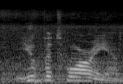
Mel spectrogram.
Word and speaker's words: Eupatorium: Eupatorium. Spell it.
